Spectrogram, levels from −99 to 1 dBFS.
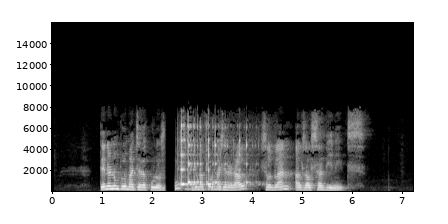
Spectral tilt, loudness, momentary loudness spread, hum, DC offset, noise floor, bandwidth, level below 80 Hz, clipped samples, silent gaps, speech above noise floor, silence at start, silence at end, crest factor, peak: -4 dB/octave; -15 LUFS; 13 LU; none; under 0.1%; -71 dBFS; 8 kHz; -60 dBFS; under 0.1%; 2.29-2.45 s; 56 dB; 1 s; 1.05 s; 16 dB; 0 dBFS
